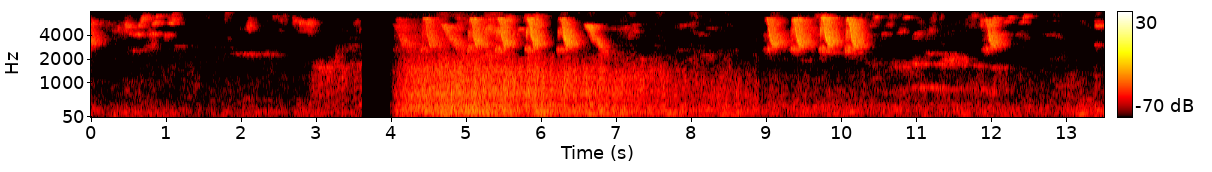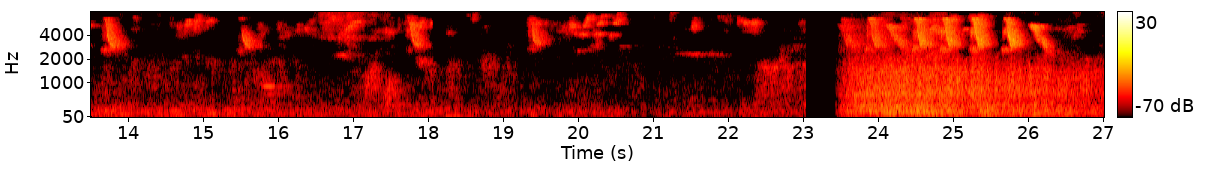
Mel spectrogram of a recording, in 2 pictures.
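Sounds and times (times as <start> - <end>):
faint birds chirping: 0.0 - 27.0.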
